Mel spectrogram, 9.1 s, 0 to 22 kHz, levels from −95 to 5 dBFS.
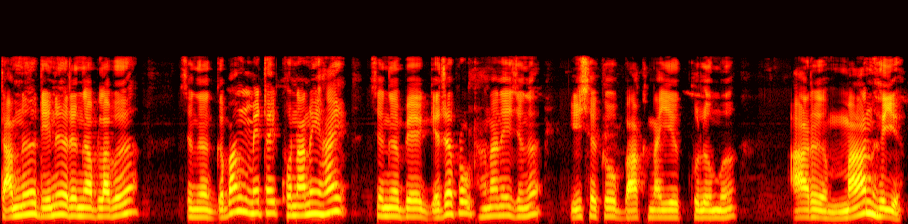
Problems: none marked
